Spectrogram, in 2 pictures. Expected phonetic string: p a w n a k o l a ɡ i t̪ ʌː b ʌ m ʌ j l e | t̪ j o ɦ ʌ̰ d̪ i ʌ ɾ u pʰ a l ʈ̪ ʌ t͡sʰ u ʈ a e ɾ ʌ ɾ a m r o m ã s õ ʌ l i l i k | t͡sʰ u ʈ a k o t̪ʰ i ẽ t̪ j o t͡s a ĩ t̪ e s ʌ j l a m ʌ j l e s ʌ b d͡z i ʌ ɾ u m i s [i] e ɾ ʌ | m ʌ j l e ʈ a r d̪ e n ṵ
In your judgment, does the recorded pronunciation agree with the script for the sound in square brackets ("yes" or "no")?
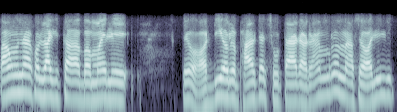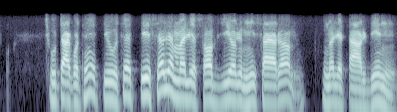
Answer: no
